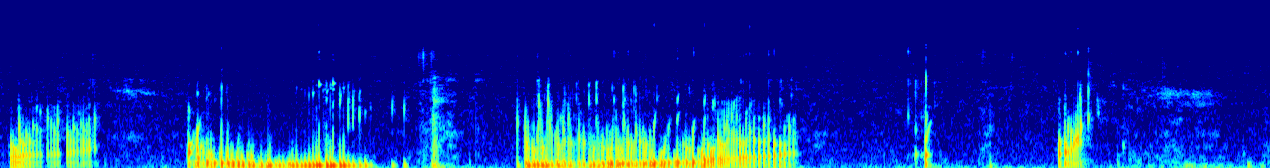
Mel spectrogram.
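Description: Repeated low gurgling and rumbling runs with short pauses between them: ordinary stomach rumbling from gas and fluid moving through the gut.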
